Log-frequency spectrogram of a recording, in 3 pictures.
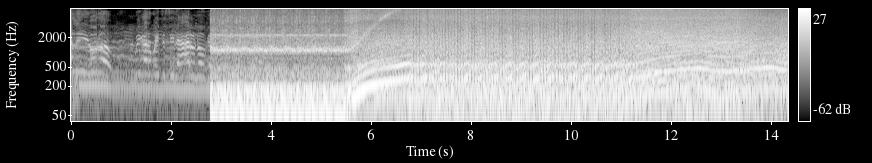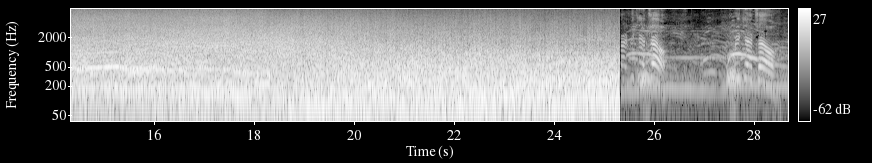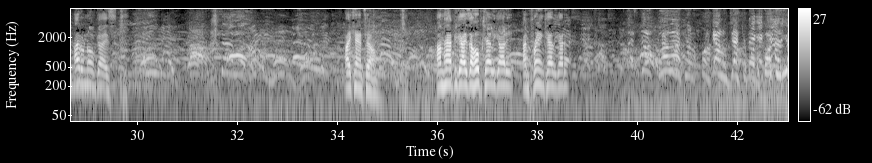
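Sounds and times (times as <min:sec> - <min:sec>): road noise: 0:00.0 - 0:29.8
car engine revving with rising whine: 0:02.7 - 0:29.0
wind noise: 0:16.6 - 0:25.3.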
